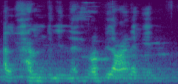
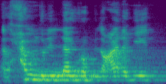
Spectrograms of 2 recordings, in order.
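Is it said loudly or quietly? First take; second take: quietly; loudly. First: It is said quietly, under the breath. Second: It is shouted loudly.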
